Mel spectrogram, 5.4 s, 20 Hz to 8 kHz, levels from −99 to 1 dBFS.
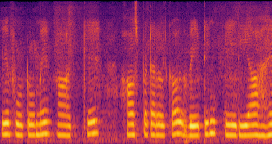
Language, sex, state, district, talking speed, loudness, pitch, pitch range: Hindi, female, Telangana, Hyderabad, 100 wpm, -15 LUFS, 215 Hz, 205-230 Hz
